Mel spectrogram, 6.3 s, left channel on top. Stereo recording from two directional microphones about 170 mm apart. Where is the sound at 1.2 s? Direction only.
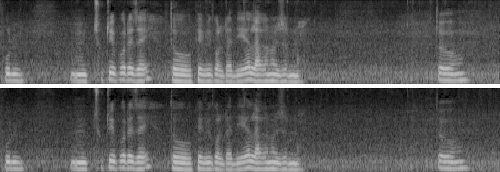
25° right (ahead or behind).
